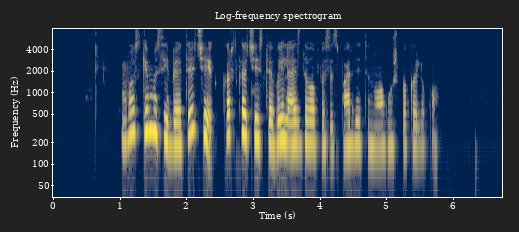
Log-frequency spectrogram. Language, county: Lithuanian, Vilnius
